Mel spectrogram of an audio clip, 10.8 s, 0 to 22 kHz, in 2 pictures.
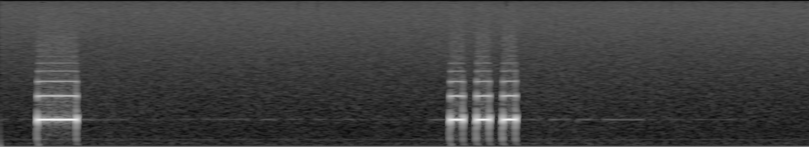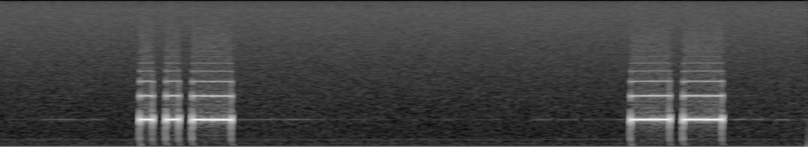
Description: Morse code, heard as a keyed tone, about 14 wpm, 750 Hz. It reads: T S U M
